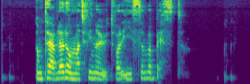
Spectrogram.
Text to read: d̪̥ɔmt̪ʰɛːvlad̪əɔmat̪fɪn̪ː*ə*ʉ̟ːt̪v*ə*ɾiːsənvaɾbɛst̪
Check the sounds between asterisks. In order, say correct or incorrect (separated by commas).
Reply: incorrect, incorrect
